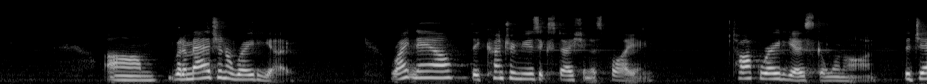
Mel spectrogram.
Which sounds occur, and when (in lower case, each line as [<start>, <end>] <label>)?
[0.00, 9.25] background noise
[0.44, 0.98] breathing
[1.04, 3.01] female speech
[3.62, 3.90] breathing
[3.91, 6.48] female speech
[7.27, 8.77] female speech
